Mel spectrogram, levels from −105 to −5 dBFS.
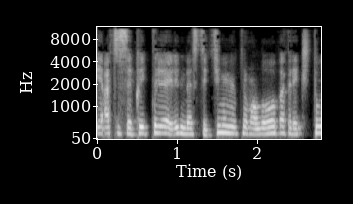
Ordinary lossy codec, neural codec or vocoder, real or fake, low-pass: MP3, 48 kbps; codec, 24 kHz, 0.9 kbps, WavTokenizer, medium music audio release; fake; 10.8 kHz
